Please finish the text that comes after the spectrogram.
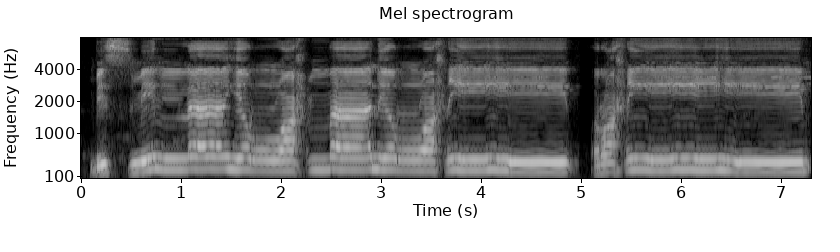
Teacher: رحیم جو یہ حرف مدہ ہے، یہاں پر ہم جو وقف کر رہے ہیں یہاں آواز کو لہرائیں گے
